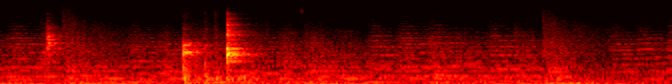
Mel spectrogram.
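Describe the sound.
Dice clatter across a table during a tabletop game, a few sharp clicks standing out over a faint low background.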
